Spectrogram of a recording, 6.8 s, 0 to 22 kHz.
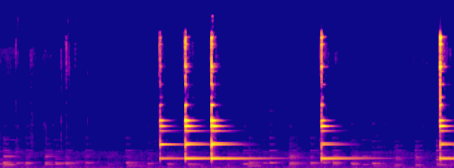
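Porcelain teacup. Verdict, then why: Cracked. An antique porcelain teacup with a crack that shows clearly once cold water is poured in is flicked five times over soft background music. Each flick gives a clear, bright ring near 1.35 kHz that sustains for about half a second. The cup is cracked, yet it still rings clear, so a clear ring does not prove the cup is sound.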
